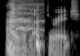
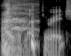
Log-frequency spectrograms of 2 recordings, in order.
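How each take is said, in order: First: It is said in Grog's character voice. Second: The same.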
